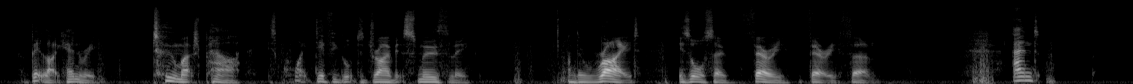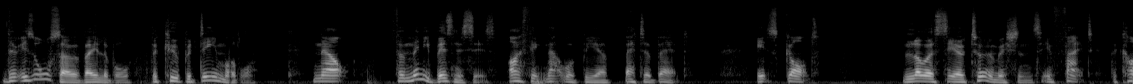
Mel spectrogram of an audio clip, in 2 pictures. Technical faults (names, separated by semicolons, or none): short concealed packet loss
